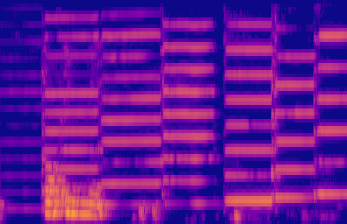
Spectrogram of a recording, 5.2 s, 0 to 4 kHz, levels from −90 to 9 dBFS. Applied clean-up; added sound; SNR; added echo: classical method WPE with log-MMSE.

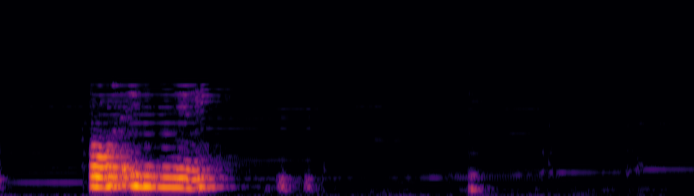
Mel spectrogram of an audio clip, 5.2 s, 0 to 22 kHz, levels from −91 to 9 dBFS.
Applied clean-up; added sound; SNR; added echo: neural mask model DeepFilterNet 3.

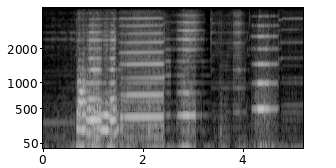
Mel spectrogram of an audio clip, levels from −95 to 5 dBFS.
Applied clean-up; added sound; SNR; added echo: neural separator model SepFormer WHAMR!.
